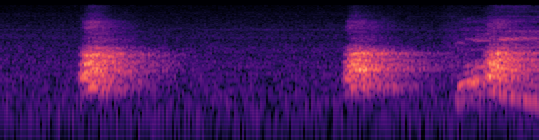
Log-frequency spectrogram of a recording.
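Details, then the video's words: Keeshond, a male dog, expressing joy after playing in his kiddie pool: three sharp, bright barks, the last two close together after a pause of over a second, in a quiet setting. "Keeshond Expresses His Joy"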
